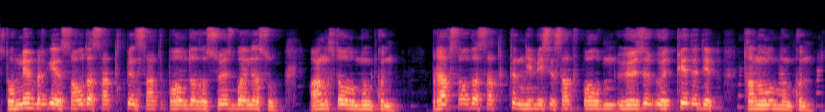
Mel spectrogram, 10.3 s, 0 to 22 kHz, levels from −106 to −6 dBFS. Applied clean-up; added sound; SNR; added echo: neural mask model DeepFilterNet 3.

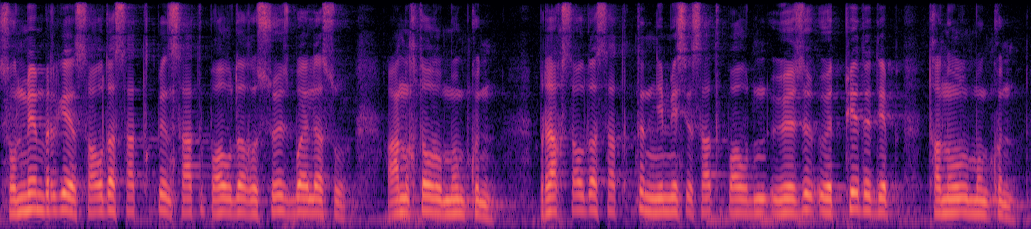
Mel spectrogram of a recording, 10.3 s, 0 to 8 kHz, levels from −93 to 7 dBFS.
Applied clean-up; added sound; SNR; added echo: none; none; none; none.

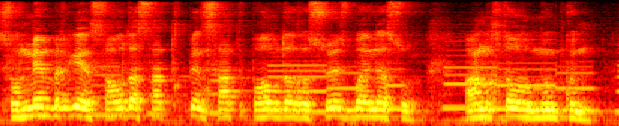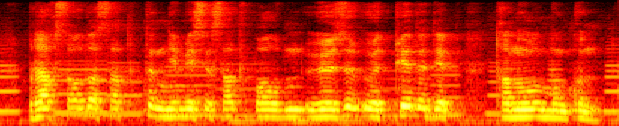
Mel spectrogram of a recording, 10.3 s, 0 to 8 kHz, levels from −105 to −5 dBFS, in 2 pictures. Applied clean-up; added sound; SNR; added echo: none; Wind instrument, woodwind instrument; 14 dB; reverberation time 0.3 s.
